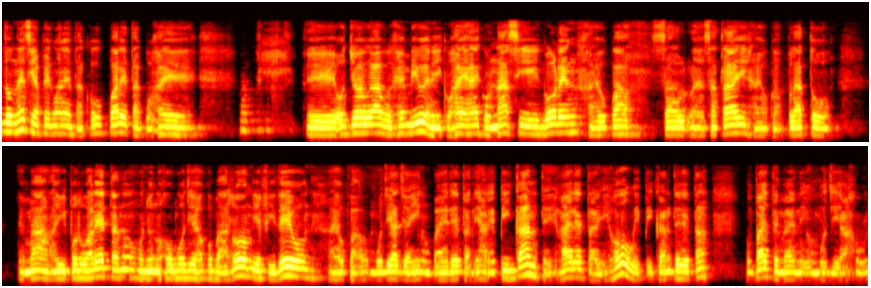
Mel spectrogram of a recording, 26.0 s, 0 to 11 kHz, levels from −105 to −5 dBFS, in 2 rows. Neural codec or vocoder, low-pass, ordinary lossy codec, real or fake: codec, 16 kHz, 8 kbps, FreqCodec, larger model; 7.2 kHz; none; fake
